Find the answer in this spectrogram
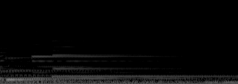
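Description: Martin acoustic guitar playing the song's closing notes: a few single notes picked in the first half-second, then the final chord left ringing and slowly fading.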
